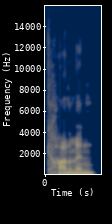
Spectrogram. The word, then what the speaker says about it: Kahneman: It's by Daniel, I think it's pronounced Kahneman, but it discusses how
